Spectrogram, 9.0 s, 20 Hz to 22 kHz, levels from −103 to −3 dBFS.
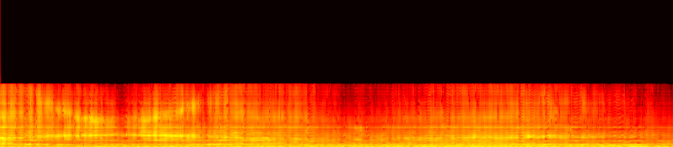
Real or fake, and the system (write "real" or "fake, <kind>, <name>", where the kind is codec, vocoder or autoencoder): fake, vocoder, BigVGAN v2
